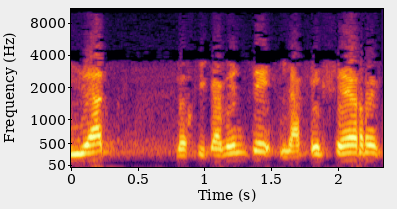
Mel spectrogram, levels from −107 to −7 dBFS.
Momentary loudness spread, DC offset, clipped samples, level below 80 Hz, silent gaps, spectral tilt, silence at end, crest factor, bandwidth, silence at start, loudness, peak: 8 LU; under 0.1%; under 0.1%; -64 dBFS; none; -5.5 dB/octave; 0 s; 14 dB; 6.4 kHz; 0 s; -15 LUFS; 0 dBFS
